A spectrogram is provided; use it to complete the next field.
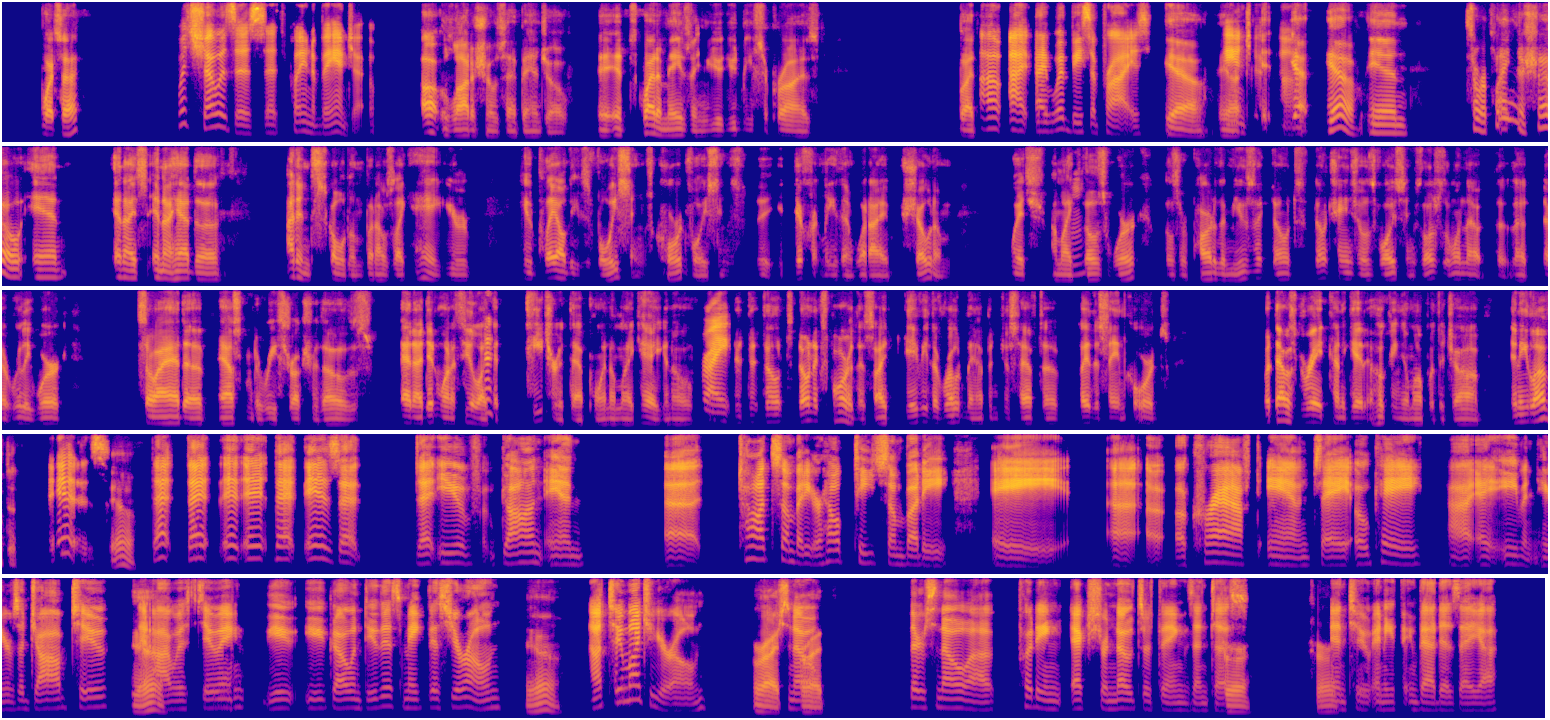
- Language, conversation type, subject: English, unstructured, When should I teach a friend a hobby versus letting them explore?
- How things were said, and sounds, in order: chuckle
